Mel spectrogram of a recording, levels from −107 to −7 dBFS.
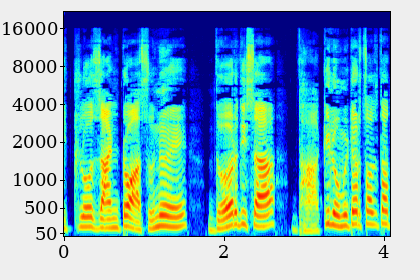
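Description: Pre-echo at 3.56 s: the transform codec spread quantisation noise across its block, so a short hiss of about 18 ms leaks ahead of the sharp speech onset.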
